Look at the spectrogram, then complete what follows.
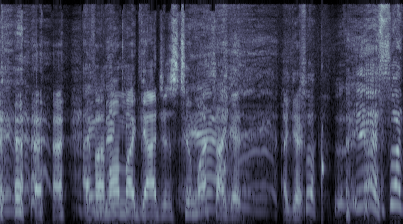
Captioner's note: laughing; clicks tongue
